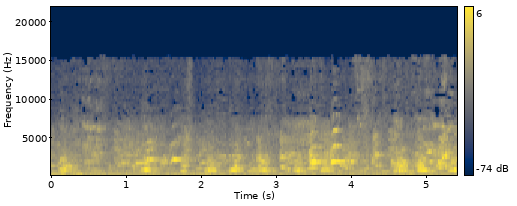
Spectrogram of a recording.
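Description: A chorus of short, high-pitched yips and whimpers from caged young animals, many calls overlapping in quick succession.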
